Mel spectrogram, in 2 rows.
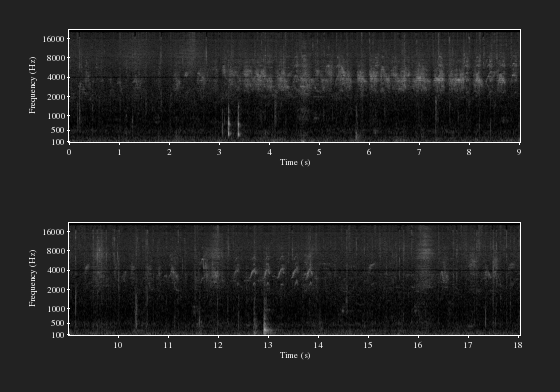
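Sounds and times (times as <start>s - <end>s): hens clucking: 2.1s - 6.0s.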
